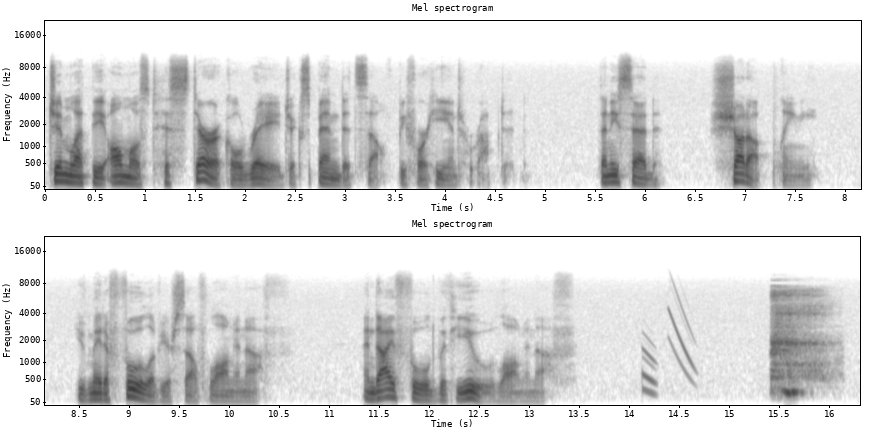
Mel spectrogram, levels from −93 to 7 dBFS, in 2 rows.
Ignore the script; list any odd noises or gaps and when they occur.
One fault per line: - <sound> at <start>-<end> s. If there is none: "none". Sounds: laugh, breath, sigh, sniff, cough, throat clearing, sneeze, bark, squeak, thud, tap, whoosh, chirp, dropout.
- chirp at 14.1-14.7 s
- sigh at 15.4-16.2 s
